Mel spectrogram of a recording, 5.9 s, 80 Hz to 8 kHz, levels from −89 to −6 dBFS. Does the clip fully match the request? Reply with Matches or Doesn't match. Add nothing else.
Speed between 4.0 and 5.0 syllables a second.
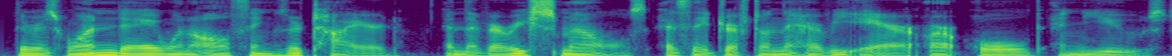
Doesn't match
